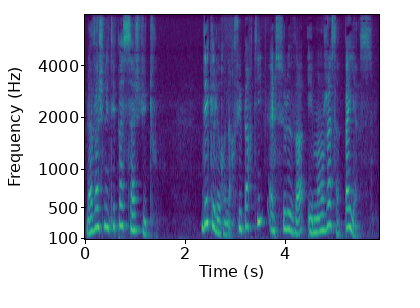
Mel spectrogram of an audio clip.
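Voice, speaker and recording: A woman reads a bedtime story aloud to children, gentle and expressive, her voice lively and full of movement. She speaks at a normal speed with a medium pitch and a breathy edge.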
